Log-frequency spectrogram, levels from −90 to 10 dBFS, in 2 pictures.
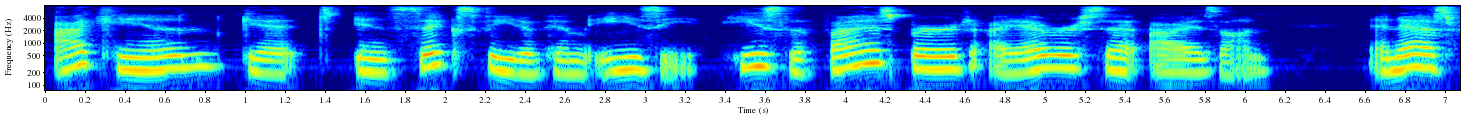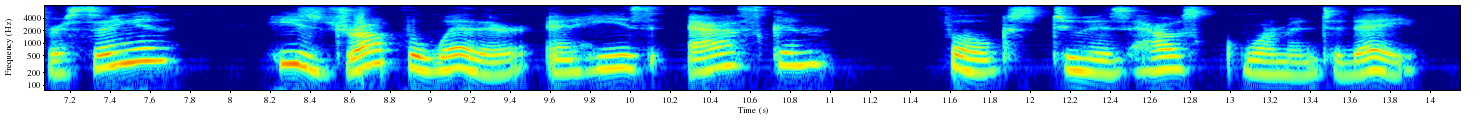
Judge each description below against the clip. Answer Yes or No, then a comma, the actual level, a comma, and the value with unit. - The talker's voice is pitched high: Yes, high, 235 Hz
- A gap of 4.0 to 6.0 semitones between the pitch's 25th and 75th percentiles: Yes, average, 4.8 semitones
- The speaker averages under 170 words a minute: Yes, average, 150 wpm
